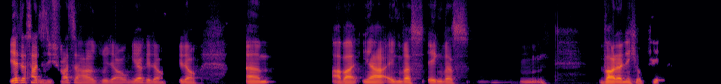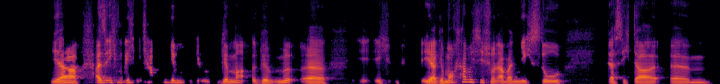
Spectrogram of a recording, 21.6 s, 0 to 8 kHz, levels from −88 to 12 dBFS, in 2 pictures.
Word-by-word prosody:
Ja, 185 - +6
das 185 -1 -3
hatte 175 -3 +3
sie, 120 -6 -11
schwarze 150 +4 -6
Haare, 135 -3 -5
grüne 115 -1 -8
Augen. 105 -1 -10
Ja, 140 +4 -1
genau, 120 -6 -6 0.2
genau. 110 -3 -3 0.7
Ähm, 120 -2 -1 0.8
aber 125 -1 +1
ja, 140 -2 +4
irgendwas 140 -1 -1
irgendwas 130 -1 -4 0.7
hm, 65 +1 -13 0.8
war 120 +1 +8
da 115 -1 +6
nicht 115 +1 -3
okay. 115 -3 -8 1.7
Ja, 150 0 +7 0.2
also 165 +2 +4
ich 190 - -5
m 180 - -9
ich 190 - -4
ich - - -17
habe 220 -3 -9
gem 170 -3 -2 0.2
gem 320 -2 -13
gemo 145 +2 0
gemö 135 +4 +1 0.2
äh, 105 -4 +4 0.5
i - - -15
ich - - -9 0.4
ich - - 0
ja 140 - +10
gemocht 150 - 0
habe 240 -2 0
ich 210 - -8
sie 195 - -6
schon, 155 -3 -3
aber 130 0 +3
nicht 150 +4 -2
so, 150 0 0 0.6
dass 125 0 -1
ich 130 -1 -12
da, 110 -2 +3 0.2
ähm 100 -2 -3
135 Hz, 135 wpm, -23 LUFS, 120-155 Hz, 1.7 s, ja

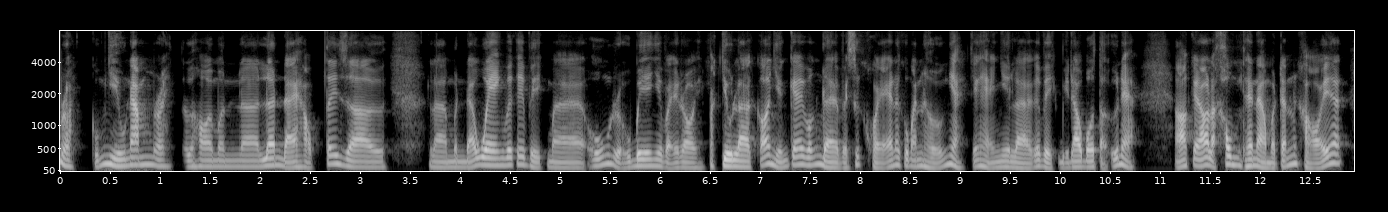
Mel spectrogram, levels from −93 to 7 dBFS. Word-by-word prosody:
rồi, - - +2 0.2
cũng 175 - -5
nhiều 145 -6 +2
năm 160 +3 +3
rồi, 135 -4 -2 0.2
từ 125 - -6
hồi 125 0 -2
mình, 125 0 -6
à, 125 0 -1
lên 150 +4 +3
đại 110 -4 +3
học 120 0 -3
tới 180 +1 0
giờ 115 -6 +1 0.4
là 115 -2 -4
mình 115 0 -5
đã 115 - 0
quen 150 -2 +4
với 155 +1 +1
cái 170 - -1
việc 115 -8 -5
mà 105 -2 -3
uống 140 - -3
rượu 145 - -3
bia 140 +3 +3
như 135 -2 -3
vậy 105 - -2
rồi. 105 -2 -2
Mặc - - -7
dù 135 -2 +8
là 125 -2 +4
có 120 - +1
những 155 -10 -1
cái 165 +4 +2
vấn 160 +2 -1
đề 110 -8 +3
về 100 0 -5
sức 165 - -6
khỏe 100 -3 -2
nó 160 - -2
cũng 140 -2 -3
ảnh 130 +2 -3
hưởng 105 +4 -3
nha, 175 -11 0
chẳng 125 - -4
hạn 110 -4 -3
như 120 +1 -2
là 100 -3 0
cái 130 - -2
việc 100 -5 -1
bị 105 -1 -8
đau 120 -1 +4
bao 120 0 +3
tử - - -3
nè, - - +1 0.4
đó, - - +4
cái - - +1
đó - - +7
là - - +3
không 165 -4 +1
thể 140 +1 +3
nào 135 -6 +3
mà 100 0 -2
tránh 170 - 0
khỏi 95 - +1
á, 195 +3 +1
125 Hz, 305 wpm, -23 LUFS, 110-150 Hz, 0.4 s, dù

